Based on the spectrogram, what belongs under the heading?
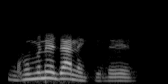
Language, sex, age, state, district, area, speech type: Hindi, female, 45-60, Bihar, Samastipur, rural, conversation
